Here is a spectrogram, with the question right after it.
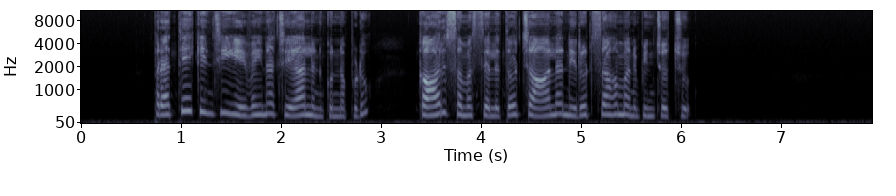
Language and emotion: Telugu, sad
